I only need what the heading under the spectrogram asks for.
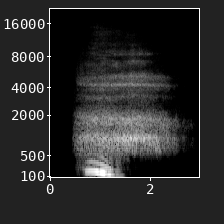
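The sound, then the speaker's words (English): A single long, slow, deep breath taken during a guided relaxation exercise, heard as a loud, breathy sigh of about two seconds that opens with a brief low voiced hum and trails off into soft airy exhalation. “let's take a long, slow, deep breath together.”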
